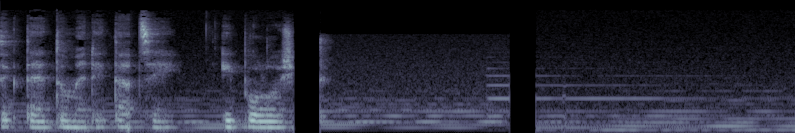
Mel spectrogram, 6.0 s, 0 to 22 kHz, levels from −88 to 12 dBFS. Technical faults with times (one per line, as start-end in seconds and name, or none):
0.94-0.97 lost LE Audio frames
2.20-4.02 input switched to a poorer device
4.22-4.24 lost LE Audio frames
